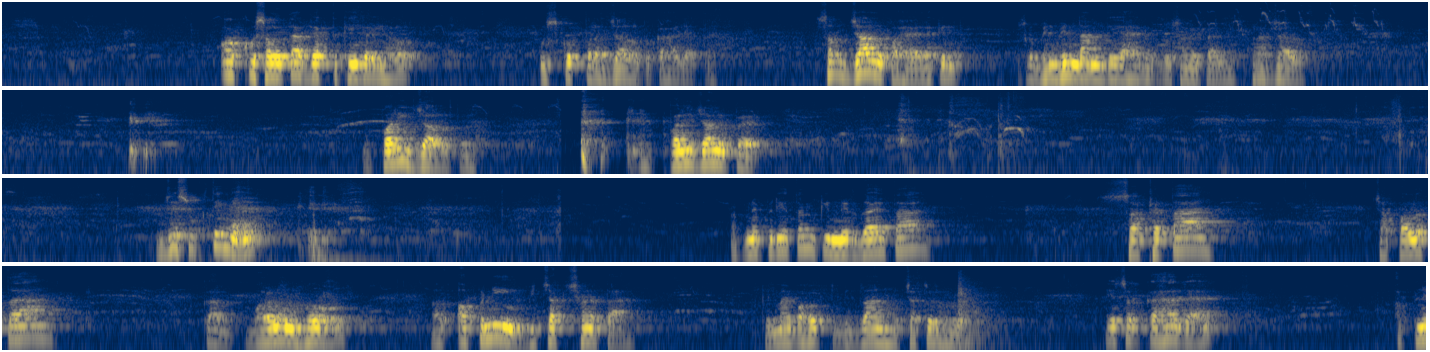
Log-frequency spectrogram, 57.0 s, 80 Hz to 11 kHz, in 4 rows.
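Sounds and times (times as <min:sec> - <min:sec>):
person coughing: 0:15.5 - 0:16.0, 0:20.0 - 0:20.8
lecturer speaking: 0:30.0 - 0:32.3, 0:53.8 - 0:55.2
man lecturing: 0:44.8 - 0:46.4, 0:53.8 - 0:55.1.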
